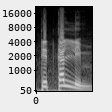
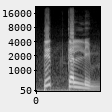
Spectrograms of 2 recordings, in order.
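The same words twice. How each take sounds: The two takes are said the same way.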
